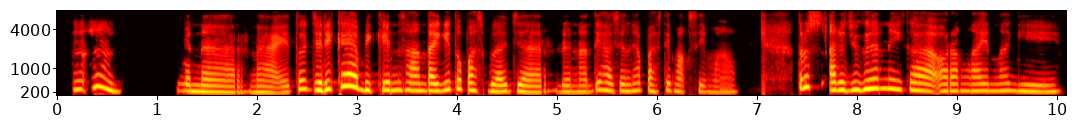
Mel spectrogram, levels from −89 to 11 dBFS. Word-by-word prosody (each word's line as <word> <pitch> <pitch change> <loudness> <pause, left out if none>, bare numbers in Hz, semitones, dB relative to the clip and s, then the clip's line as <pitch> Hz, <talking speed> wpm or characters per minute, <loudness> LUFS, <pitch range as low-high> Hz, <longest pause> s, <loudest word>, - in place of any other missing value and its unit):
Mhm. 290 - -1 0.5
Benar. 215 -4 -1 0.2
Nah, 195 -2 -2
itu 295 +9 -2
jadi 275 +1 +5
kayak 405 +1 +7
bikin 265 +1 +1
santai 250 -1 +2
gitu 285 +3 0
pas 260 -3 0
belajar 220 -3 0 0.2
dan 215 0 -4
nanti 210 +6 -4
hasilnya 240 0 -2
pasti 235 +2 -4
maksimal. 210 -2 -9 0.6
Terus 375 +6 0
ada 270 - +4
juga 295 +5 +5
nih, 315 -3 0
Kak, 240 -4 +1
orang 240 0 -2
lain 240 0 -2
lagi. 225 -3 -3
240 Hz, 145 wpm, -22 LUFS, 215-275 Hz, 0.6 s, kayak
